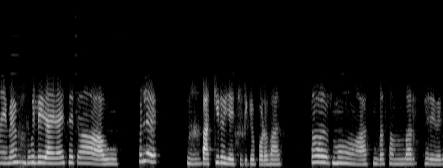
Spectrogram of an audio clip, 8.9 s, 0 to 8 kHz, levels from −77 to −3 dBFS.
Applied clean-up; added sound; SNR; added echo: neural mask model DeepFilterNet 3.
